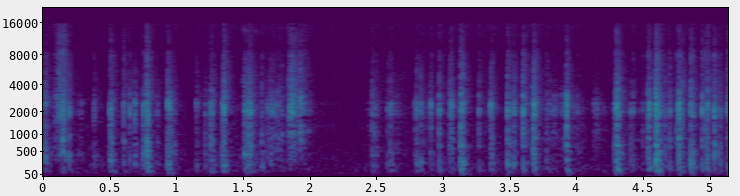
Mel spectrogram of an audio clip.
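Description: A small, flat, red-and-black printed cardboard Perugina 85% chocolate bar box, likely holding a chocolate bar, is held in one hand and tapped and scratched with fingertips and nails. It makes a quick, irregular series of dry, bright clicks and scratchy taps with almost no low end, pausing briefly just after the two-second mark before continuing. Each tap dies away almost instantly.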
